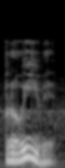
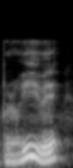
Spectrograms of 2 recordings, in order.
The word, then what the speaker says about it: prohíbe: está así esta palabra se debe pronunciar en tres sílabas pro y be entonces prohibido no necesita acento pero prohíbe si necesita acento aquí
